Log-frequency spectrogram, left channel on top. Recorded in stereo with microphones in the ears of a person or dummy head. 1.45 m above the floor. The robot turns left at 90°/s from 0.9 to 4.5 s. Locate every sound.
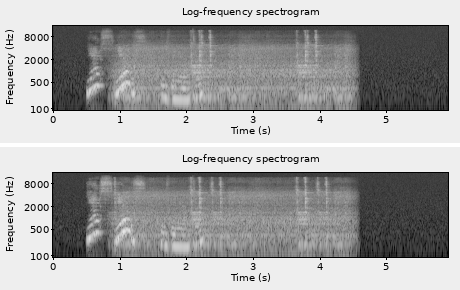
0.5 s a woman speaking: 60° right, 1.1 m; by 2.3 s 170° left, 1.1 m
